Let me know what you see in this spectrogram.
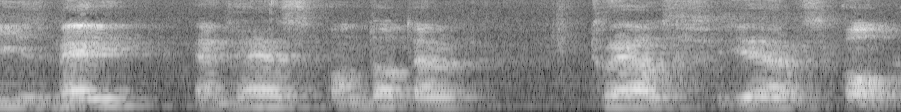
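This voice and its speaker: With an Albanian accent, a man speaks at a very slow pace with ordinary pitch variation, amid audible room echo and noticeable background noise. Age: 70s. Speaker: English learner, immigrant. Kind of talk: prepared speech. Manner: halting.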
